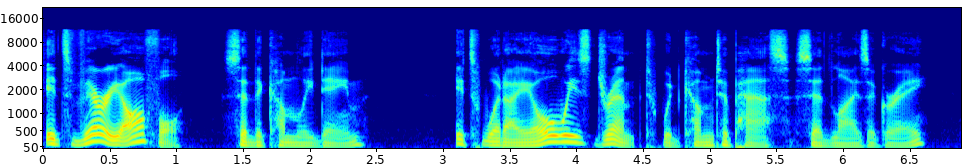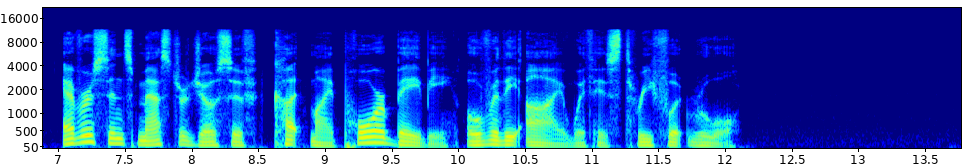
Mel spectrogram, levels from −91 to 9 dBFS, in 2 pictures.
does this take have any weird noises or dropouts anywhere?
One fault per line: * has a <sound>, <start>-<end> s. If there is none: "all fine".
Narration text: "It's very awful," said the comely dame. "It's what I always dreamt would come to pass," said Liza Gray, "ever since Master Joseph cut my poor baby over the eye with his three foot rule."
all fine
